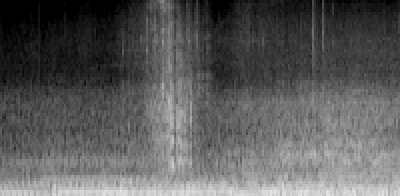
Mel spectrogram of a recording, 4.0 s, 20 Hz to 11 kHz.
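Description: Modded 2.7 EcoBoost car launching on good pavement with rear wheel hop, a low engine rumble and rough rhythmic thumping from the back, close and steady without talk.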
